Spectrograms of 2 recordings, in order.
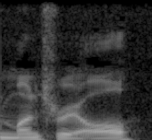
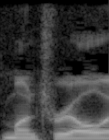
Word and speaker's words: Montreal: When he pronounced Montreal as Montreal, he's like, "Why don't they pronounce the T? It's clearly there."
